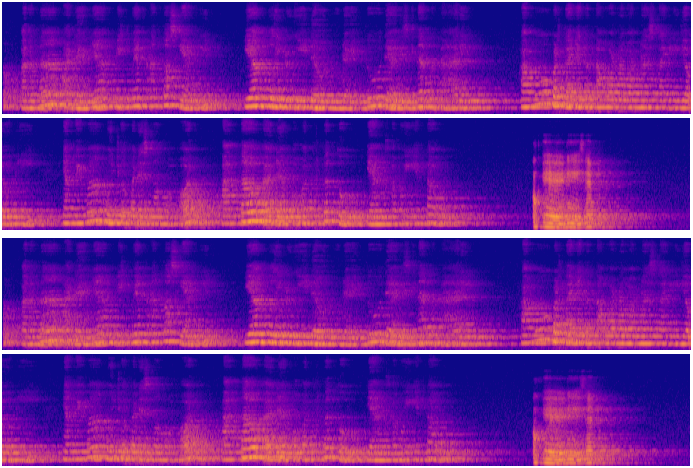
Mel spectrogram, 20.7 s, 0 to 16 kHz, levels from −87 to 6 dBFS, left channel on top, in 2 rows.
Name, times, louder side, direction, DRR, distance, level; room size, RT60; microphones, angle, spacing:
voice 1, 0.3-3.1 3.6-7.0 7.8-10.8 11.2-13.2 13.6-15.5 15.8-16.9, left 1 dB, 80° left, -7 dB, 2.7 m, -26 dB
voice 2, 18.4-19.3, left 1 dB, 40° left, 4 dB, 1.0 m, -21 dB
21.0 x 7.2 x 3.4 m, 2.1 s
head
